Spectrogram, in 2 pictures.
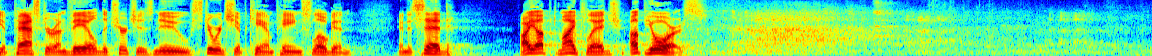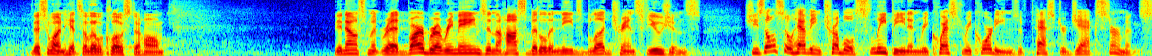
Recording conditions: large echoing room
